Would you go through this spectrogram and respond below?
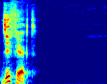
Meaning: defect, blemish
- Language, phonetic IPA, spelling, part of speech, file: Russian, [dʲɪˈfʲekt], дефект, noun, Ru-дефект.ogg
